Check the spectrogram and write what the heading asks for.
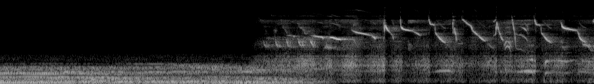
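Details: Ruddy-breasted seedeaters, male and female, recorded 21 September 2019: after quiet low rumble, a rapid burst of high, thin chirps and downslurred whistles tumbling in quick succession for several seconds.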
